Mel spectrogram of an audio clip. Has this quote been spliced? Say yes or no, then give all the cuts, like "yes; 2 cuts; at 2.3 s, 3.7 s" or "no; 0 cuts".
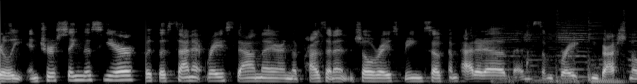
yes; 1 cut; at 1.4 s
